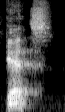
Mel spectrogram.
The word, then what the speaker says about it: Goetz: Goetz.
